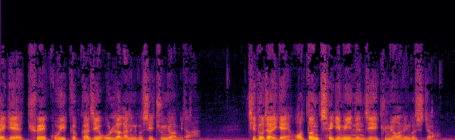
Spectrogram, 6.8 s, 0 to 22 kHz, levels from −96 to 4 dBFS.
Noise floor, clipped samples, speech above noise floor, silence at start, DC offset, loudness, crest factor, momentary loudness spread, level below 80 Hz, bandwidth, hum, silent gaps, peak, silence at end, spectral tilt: -53 dBFS; under 0.1%; 28 dB; 0 s; under 0.1%; -25 LUFS; 20 dB; 12 LU; -60 dBFS; 15.5 kHz; none; none; -6 dBFS; 0.25 s; -5 dB/octave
